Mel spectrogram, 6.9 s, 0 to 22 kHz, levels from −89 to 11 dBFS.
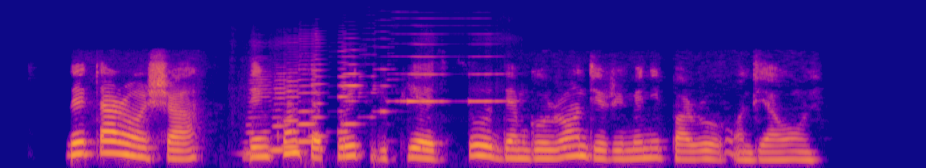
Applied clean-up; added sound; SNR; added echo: neural mask model RNNoise.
